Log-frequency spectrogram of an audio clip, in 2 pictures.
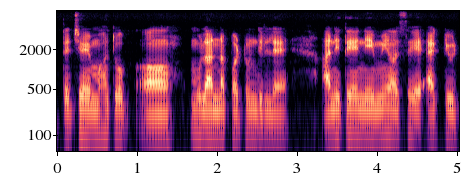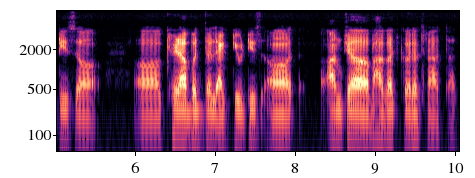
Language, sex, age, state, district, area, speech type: Marathi, male, 18-30, Maharashtra, Nagpur, rural, spontaneous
